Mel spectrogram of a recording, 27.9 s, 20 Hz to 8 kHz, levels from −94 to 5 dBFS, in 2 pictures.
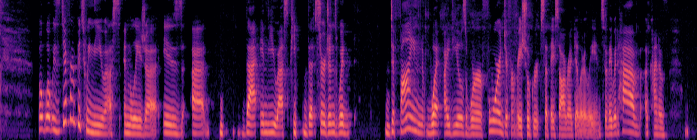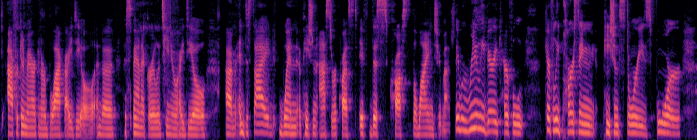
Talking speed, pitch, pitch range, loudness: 165 wpm, 175 Hz, 155-195 Hz, -26 LUFS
